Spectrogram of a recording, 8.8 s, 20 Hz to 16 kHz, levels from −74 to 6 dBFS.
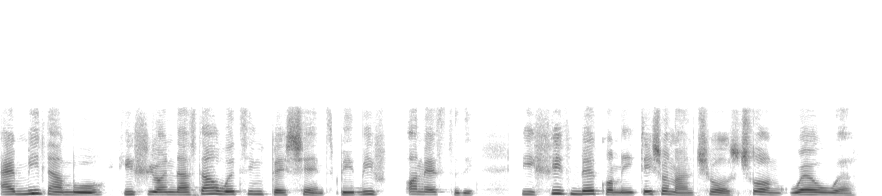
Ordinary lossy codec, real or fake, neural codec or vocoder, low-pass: AAC, 64 kbps; fake; codec, 16 kHz, 1 kbps, X-Codec, HuBERT features, trained on balanced general audio; 7.2 kHz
